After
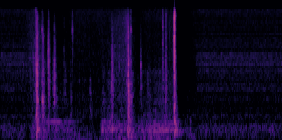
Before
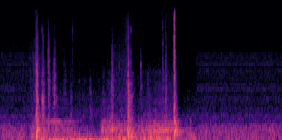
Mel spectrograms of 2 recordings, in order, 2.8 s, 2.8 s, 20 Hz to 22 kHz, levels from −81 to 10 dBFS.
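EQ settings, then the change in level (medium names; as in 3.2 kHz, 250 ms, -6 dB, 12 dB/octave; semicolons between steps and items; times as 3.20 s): differentiator; +6.5 dB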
